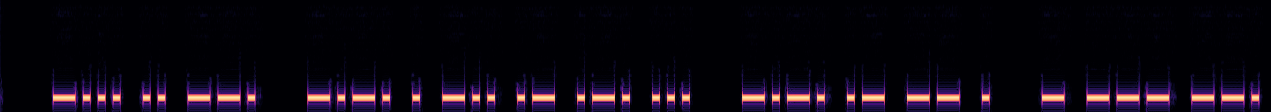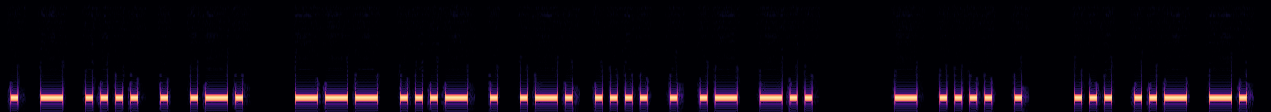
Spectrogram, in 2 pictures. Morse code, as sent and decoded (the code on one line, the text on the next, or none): -... .. --. / -.-. -.. .- .-. ... / -.-. .- -- . / - --- --. - .... .-. / --- ...- . .-. .... .- -.. / - .... / ... ..- -.
BIG CEDARS CAME TOGETHER OVERHEAD THE SUN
